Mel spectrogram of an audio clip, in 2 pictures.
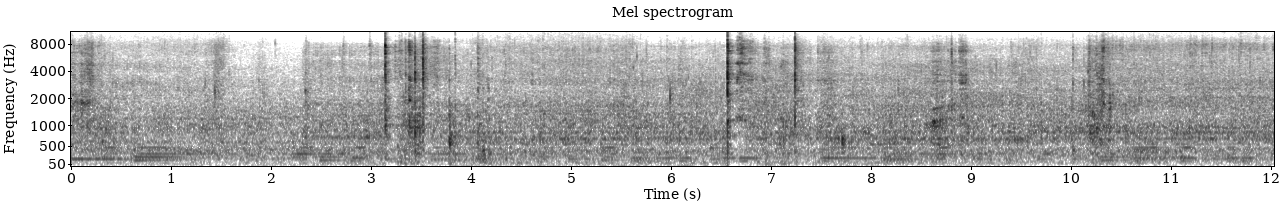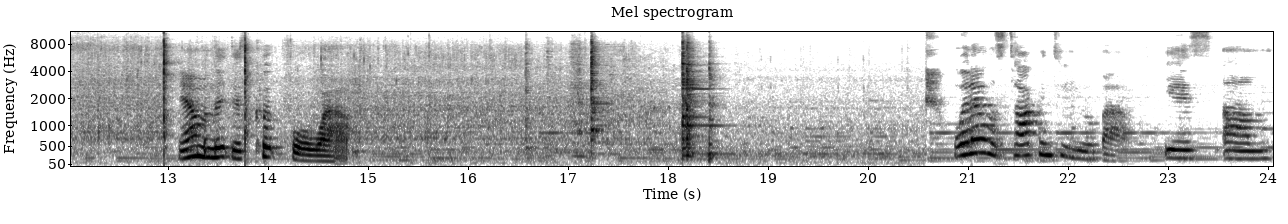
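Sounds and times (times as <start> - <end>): food sizzling in a pot: 0.0 - 20.6
metal spoon clinking against pot: 18.1 - 18.6.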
